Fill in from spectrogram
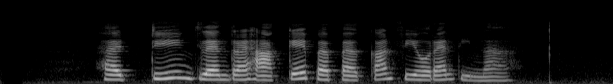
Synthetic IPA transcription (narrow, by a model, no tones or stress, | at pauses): haɖ̥i̤ɲd͡ʒlɛnt̪ɾɛɦakeb̥ä̤b̥ä̤kanfioɾɛnt̪ina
